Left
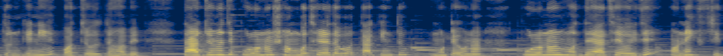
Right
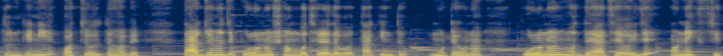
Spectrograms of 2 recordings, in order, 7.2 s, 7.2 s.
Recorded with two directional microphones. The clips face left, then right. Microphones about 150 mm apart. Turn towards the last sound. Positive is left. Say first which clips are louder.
# right 7 dB
turn(degrees=-15)  # may be behind; listen again after turning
